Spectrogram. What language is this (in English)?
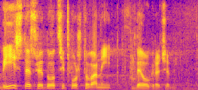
Serbian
